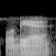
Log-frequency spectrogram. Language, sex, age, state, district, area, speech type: Urdu, male, 45-60, Bihar, Araria, rural, conversation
